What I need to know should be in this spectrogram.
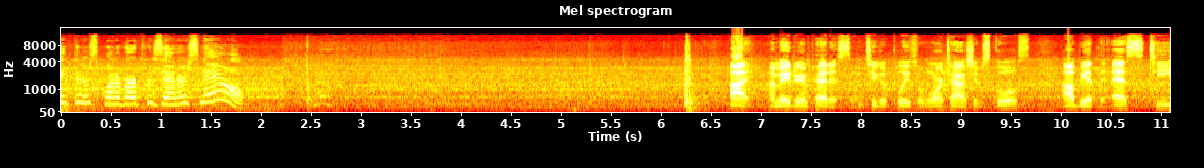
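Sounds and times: steady outdoor hiss: 0.0s - 11.0s
car door shutting: 2.3s - 2.8s, 6.2s - 6.6s.

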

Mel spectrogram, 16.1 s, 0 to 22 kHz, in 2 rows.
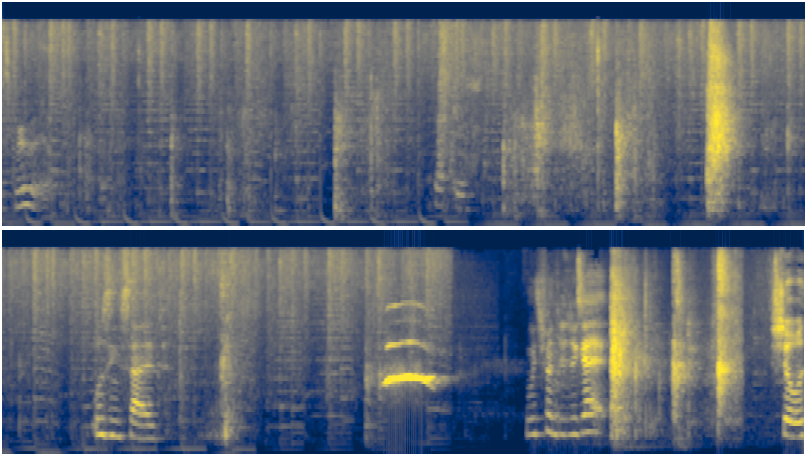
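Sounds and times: background music with steady beat: 0.0s - 12.7s.

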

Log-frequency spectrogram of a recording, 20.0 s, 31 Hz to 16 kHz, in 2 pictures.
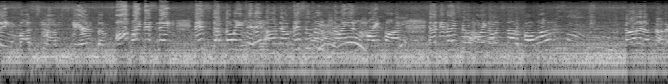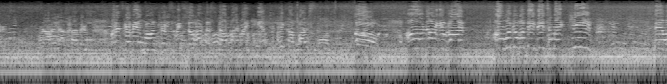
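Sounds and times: boat motor humming: 0.0s - 20.0s
voices: 0.0s - 20.0s.

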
